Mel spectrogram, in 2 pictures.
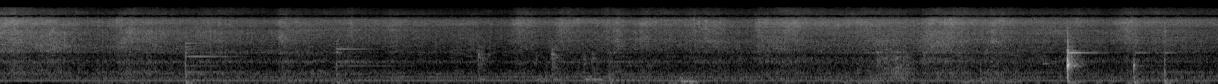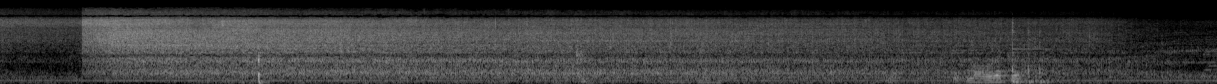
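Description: Chopped peppers and onions sizzling as they fry in a pan, with a few clinks. About halfway through the sizzling suddenly gets louder, then slowly dies down.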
